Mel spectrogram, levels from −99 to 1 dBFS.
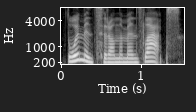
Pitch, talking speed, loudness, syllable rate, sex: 225 Hz, 270 wpm, -18 LUFS, 5.9 syllables/s, female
